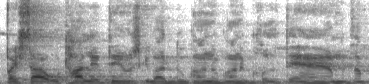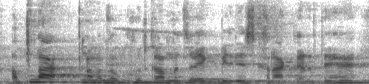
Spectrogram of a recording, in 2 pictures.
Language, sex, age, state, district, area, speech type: Hindi, male, 18-30, Bihar, Begusarai, urban, spontaneous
